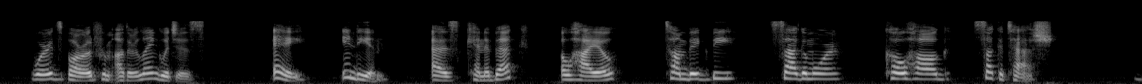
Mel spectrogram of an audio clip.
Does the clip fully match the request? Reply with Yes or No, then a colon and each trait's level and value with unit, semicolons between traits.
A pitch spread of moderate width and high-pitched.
Yes: average, 4.1 semitones; high, 240 Hz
